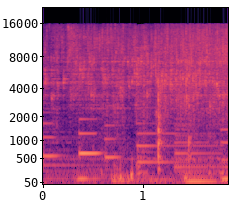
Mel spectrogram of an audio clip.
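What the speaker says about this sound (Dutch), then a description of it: "ik ga de kip bakken." Chicken pieces hit hot oil in a home cooking show, giving a brief crackling sizzle that swells quickly, with faint tonal background sound underneath.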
